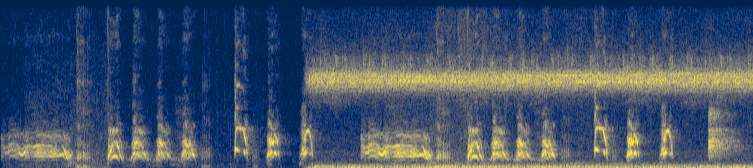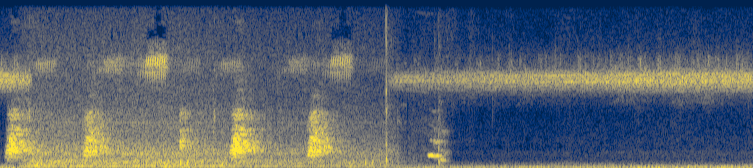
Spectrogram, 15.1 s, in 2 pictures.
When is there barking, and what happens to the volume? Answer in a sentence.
You can hear the barking from 0.0 to 12.0 s, getting louder.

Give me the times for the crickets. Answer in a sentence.
The crickets can be heard from 3.0 to 15.0 s.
